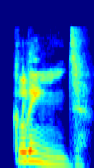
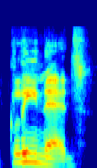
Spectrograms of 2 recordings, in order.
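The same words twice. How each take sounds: First: The ending joins the word with no extra syllable. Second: The ending is said as an extra syllable. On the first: The speaker calls it right. "No, cleaned" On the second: The speaker calls it wrong. "how often do I say do I hear Brazilians, yeah, saying cleaned?"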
